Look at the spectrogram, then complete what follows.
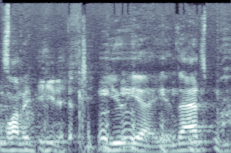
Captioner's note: laugh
